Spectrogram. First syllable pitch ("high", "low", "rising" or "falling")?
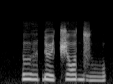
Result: high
